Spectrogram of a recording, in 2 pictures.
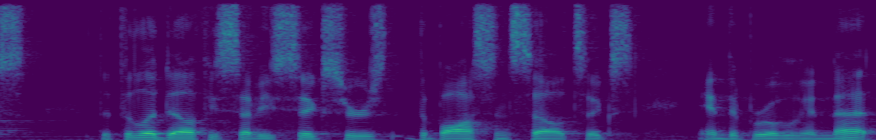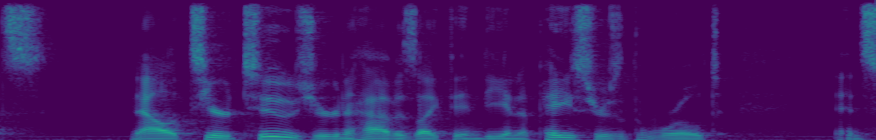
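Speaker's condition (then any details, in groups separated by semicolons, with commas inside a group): No condition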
